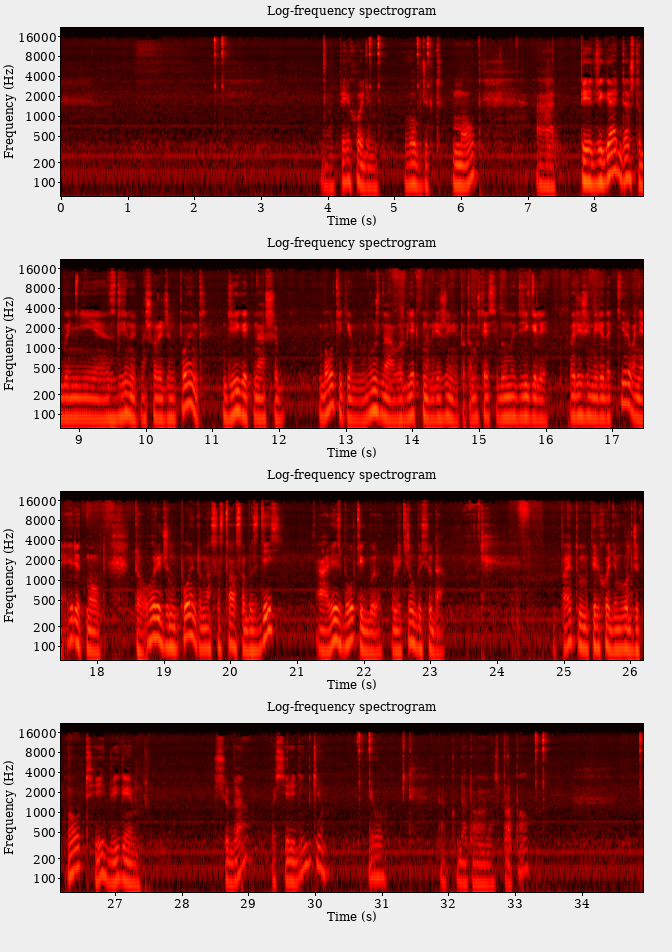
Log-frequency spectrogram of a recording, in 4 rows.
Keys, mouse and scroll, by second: 1.0 click, 3.3-4.3 drag, 6.2-7.2 scroll down 2, 9.8-10.6 scroll down 1, 10.6-12.6 scroll down 1, 26.0 g, 29.4 click, 32.0 click, 33.5 click, 34.6-34.9 scroll down 3.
